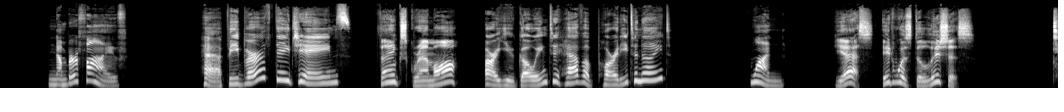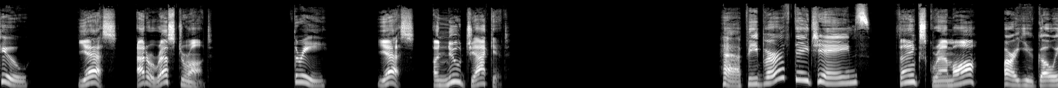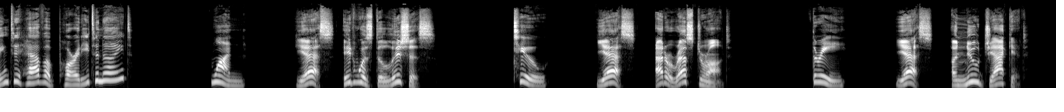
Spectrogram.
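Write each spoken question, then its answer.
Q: Are you going to have a party tonight?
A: 2: Yes, at a restaurant.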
